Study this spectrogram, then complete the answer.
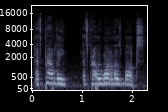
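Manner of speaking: high, loud, breaking into laughter; cracking up, voice way up and loud; laughing squeal. Real, not acted. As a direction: squeak it out through the giggles. Cracking up at own joke.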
